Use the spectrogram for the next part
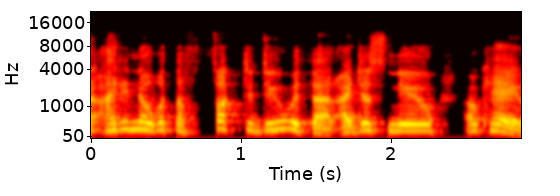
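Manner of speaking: ordinary talk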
